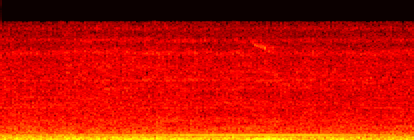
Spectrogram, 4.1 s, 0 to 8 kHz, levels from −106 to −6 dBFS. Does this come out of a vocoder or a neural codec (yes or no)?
no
